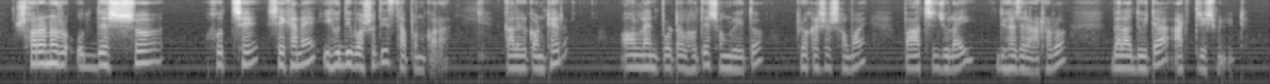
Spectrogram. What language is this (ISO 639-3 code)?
ben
